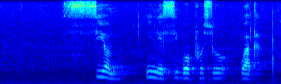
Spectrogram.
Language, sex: Zulu, male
